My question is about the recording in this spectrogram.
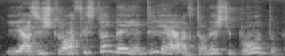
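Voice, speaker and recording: A man's voice: sits high, animated, far from the mic. A man from Paraíba, Brazil, with a Northeastern Brazilian accent, explaining poetry to teachers in an informal lesson and often asking the listener to confirm he is following. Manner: explanatory, checks in often with "né?" and "tá?", recites verses slowly. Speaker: cordel poet teaching educators.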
